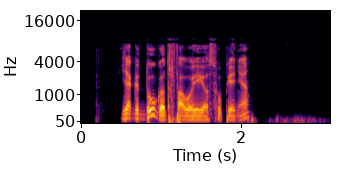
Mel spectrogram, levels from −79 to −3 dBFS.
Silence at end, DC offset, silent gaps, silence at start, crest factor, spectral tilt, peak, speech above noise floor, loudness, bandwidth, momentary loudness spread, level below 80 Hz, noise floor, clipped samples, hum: 0.95 s; under 0.1%; none; 0.5 s; 18 dB; -5 dB/octave; 0 dBFS; 33 dB; -18 LUFS; 9.2 kHz; 7 LU; -40 dBFS; -51 dBFS; under 0.1%; none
